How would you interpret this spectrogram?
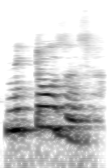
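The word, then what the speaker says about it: Pnictogens: ये suffocating smell देते हैं, मतलब कि सांस लेने में दिक्कत होती है जब ये आते हैं, ठीक है, निक्टोजेंस। अब यहाँ पे पी साइलेंट है, देखो, इसीलिए इंग्लिश में भी बहुत सारे एक्सेप्शंस है।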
